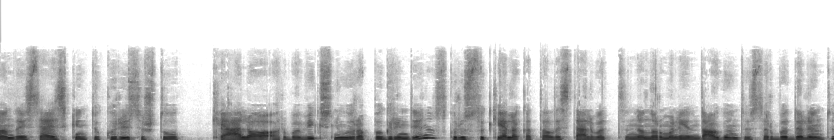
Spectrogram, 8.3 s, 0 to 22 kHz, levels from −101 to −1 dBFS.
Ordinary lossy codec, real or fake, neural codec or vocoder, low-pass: AAC, 48 kbps; real; none; 14.4 kHz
